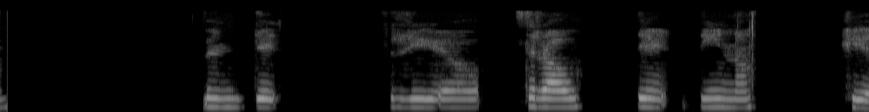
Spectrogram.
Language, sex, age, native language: Icelandic, male, 8, Icelandic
